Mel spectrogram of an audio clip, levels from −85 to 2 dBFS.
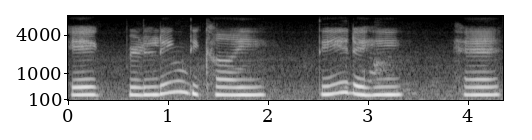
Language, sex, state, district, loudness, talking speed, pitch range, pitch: Hindi, female, Himachal Pradesh, Shimla, -12 LUFS, 85 wpm, 270-285 Hz, 270 Hz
